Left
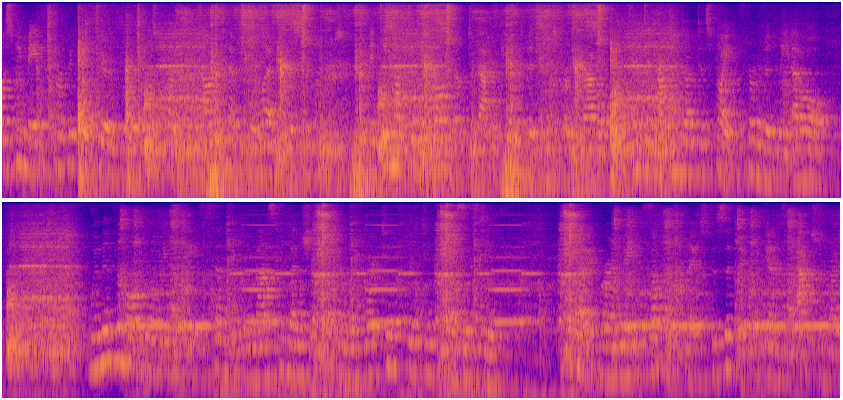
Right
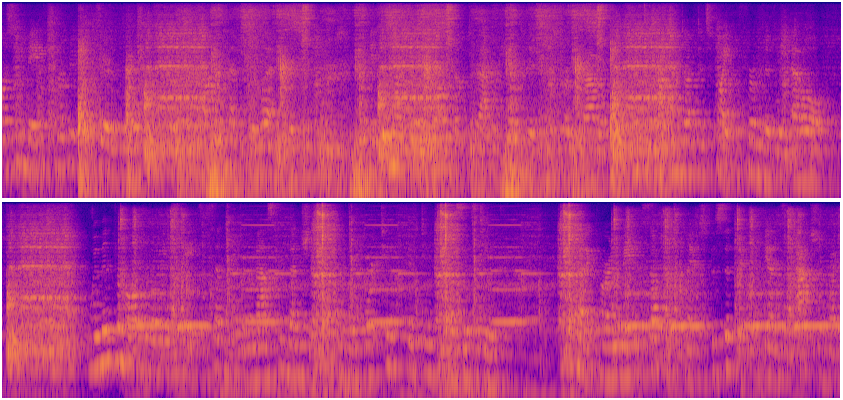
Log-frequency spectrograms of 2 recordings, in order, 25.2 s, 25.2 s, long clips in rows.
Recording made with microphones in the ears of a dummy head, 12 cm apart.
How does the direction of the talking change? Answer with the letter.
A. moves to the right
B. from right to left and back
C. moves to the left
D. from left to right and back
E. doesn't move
A.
